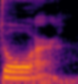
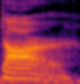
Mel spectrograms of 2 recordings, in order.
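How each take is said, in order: First: The final R sound is clearly pronounced. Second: The final R sound is dropped. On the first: The speaker calls it right. "Don't try not try to avoid the R" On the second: The speaker calls it wrong. "not dar"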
